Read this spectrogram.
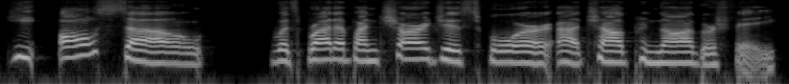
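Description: A woman's voice: lowish voice, expressive, slow, smooth, dry recording, clean studio sound. A woman hosting a podcast in casual interview chat, talking loosely with many ums and fillers. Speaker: podcast host.

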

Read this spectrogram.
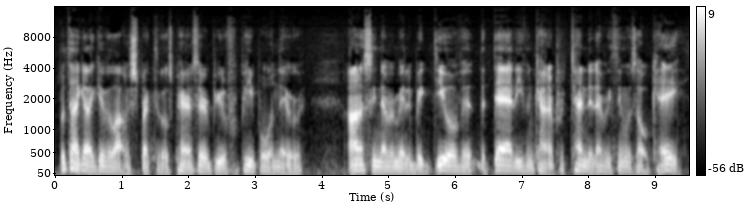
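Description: A man with a raspy voice, tired late in the day, telling personal stories in a casual, rambling, halting and reflective way with laid-back slang. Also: deep voice. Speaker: storyteller sharing personal memories.

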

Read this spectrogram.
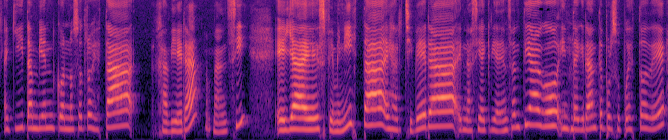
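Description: A woman's voice: sits high, a little slow. A woman with a Chilean Spanish accent presenting on a radio programme as one of its hosts. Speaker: radio host.

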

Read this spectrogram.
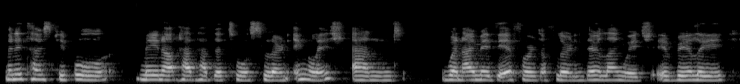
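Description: A woman's voice: medium pitch, level tone, normal speed, warm tone, lo-fi sound. A woman in her twenties from Finland, a guest in a casual interview, talking with enthusiasm, restarting her sentences often and laughing lightly. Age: 20s.

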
